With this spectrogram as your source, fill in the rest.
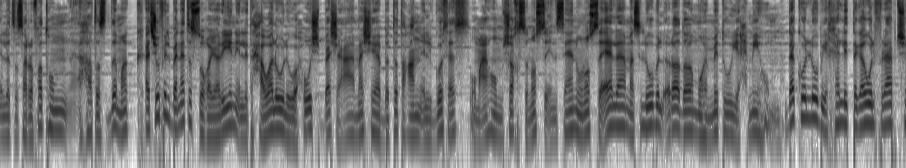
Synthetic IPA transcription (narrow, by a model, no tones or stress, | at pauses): ʔelːit̪ɑsˤɑrˤːofɑt̪homhɑt̪esˤd̪ˤemɑkhæt̪ʃuːfelbænæːt̪esˤːoɣɑjːɑɾiːnʔelːit̪ħawːæloleweħuːʃbæʃʕamæʃjæbet̪ˤet̪ˤʕɑnelɡosæswʔḛma̰ʕa̰ːhomʃɑxsˤnosˤːʔɪ̰nsæːnwenosˤːʔæːlæmæsluːbelʔḛɾˤɑːd̪ˤɑmohemːet̪ojeħmiːɦomd̪ækolːobejxælːit̪ːæɡæwːolfiɾæbt͡ʃɾ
